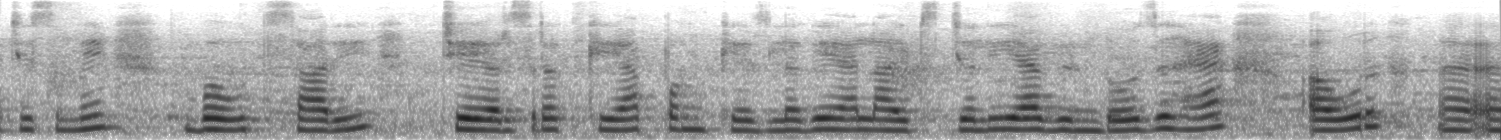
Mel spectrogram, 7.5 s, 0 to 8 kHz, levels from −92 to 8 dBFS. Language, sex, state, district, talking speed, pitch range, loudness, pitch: Hindi, female, Uttar Pradesh, Shamli, 120 wpm, 220-240 Hz, -17 LUFS, 230 Hz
